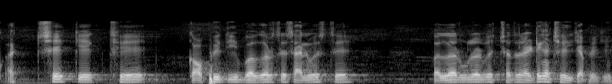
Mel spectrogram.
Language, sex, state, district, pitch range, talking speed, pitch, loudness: Hindi, male, Maharashtra, Gondia, 105-115 Hz, 165 wpm, 110 Hz, -18 LUFS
